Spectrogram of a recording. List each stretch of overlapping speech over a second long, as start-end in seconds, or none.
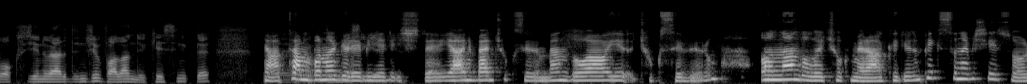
2.6-4.1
